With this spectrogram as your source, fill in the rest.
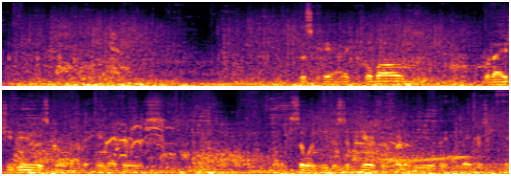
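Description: Magic blasts and impacts burst repeatedly.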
